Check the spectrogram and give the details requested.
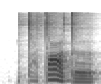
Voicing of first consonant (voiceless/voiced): voiceless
